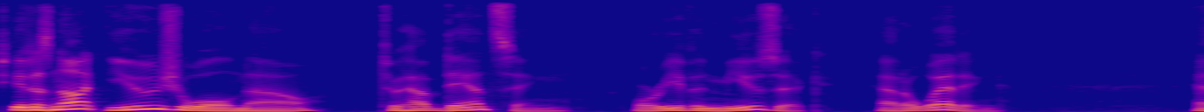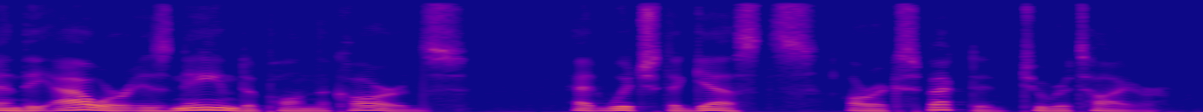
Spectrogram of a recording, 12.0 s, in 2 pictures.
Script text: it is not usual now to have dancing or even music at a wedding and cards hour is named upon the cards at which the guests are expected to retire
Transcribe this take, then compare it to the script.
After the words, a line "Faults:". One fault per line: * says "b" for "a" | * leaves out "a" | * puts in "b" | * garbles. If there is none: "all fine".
it is not usual now to have dancing or even music at a wedding and the hour is named upon the cards at which the guests are expected to retire
Faults:
* says "the" for "cards"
